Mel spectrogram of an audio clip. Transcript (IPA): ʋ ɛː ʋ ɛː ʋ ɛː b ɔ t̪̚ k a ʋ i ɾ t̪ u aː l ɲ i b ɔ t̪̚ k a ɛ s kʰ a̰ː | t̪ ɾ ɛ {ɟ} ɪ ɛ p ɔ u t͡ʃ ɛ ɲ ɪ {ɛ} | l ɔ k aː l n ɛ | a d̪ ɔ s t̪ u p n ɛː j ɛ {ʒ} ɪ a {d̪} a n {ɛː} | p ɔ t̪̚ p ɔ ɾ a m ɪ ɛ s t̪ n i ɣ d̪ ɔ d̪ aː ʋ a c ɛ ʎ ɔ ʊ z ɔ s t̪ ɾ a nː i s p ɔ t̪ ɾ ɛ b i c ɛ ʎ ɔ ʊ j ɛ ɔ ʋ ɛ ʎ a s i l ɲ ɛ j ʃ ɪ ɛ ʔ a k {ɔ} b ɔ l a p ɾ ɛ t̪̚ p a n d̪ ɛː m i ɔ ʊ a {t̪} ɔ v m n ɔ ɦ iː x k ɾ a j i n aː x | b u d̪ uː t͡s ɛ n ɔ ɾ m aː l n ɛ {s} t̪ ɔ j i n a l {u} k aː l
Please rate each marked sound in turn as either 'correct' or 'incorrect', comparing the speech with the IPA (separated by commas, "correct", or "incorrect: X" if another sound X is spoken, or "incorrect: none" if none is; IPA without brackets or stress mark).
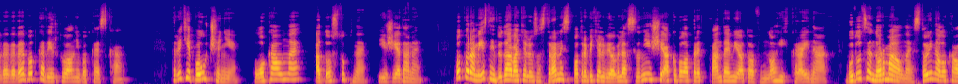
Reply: incorrect: c, correct, correct, correct, correct, correct, correct, correct, incorrect: ɔ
